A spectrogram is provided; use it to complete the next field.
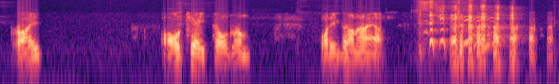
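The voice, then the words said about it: John Wayne impression. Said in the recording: “will you do a John Wayne impression?”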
